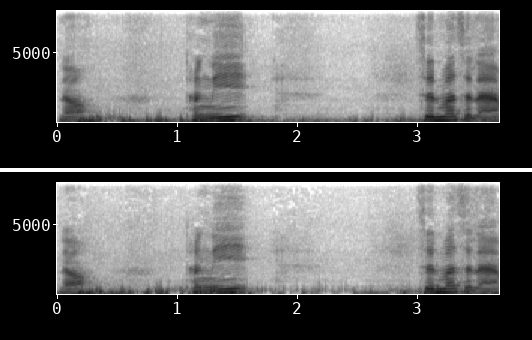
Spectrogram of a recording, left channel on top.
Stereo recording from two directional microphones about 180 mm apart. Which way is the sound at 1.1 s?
40° left (ahead or behind).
